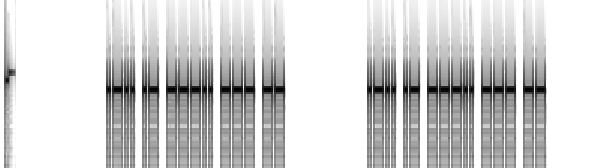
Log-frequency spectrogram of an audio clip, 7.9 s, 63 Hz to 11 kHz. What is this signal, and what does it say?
Morse code, heard as a keyed tone, about 30 wpm, 700 Hz. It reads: LA8OM LA8OM
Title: Call Signs Repeated 3x - 30wpm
